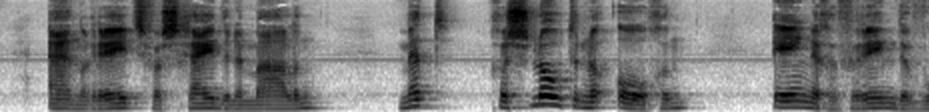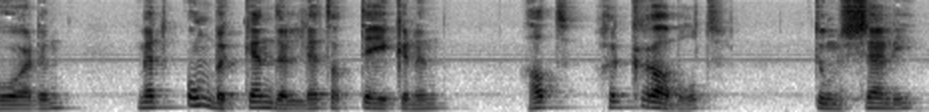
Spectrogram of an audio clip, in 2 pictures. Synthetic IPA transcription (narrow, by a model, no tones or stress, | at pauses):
ɛnrejtsfəɹsχɛjdənəmaːlən | mɛt | χəslowtənəʔowχən | ejnəχəvrejmdəʋoːɹdən | mɛtɔnbəkɛndəlɛtəɹtejkənən | hɑt | χəkrɑbəlˠt | tunsɛli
